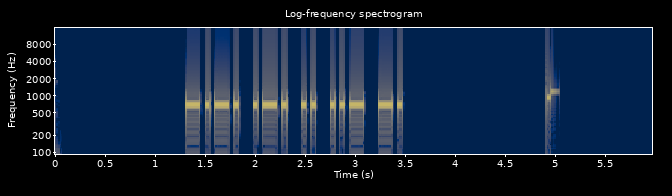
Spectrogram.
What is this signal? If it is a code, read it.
Morse code, heard as a keyed tone, about 25 wpm, 700 Hz. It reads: CRIUN
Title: Code Groups - 5 Letters - 25wpm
